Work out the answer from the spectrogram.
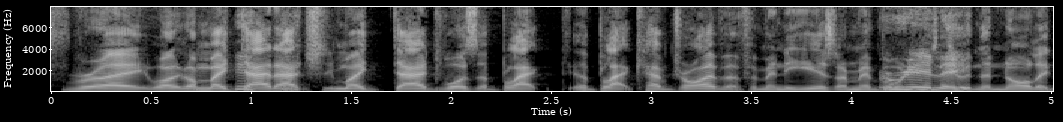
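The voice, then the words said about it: Cockney accent gone slightly transatlantic. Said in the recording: “my accent kind of reasserts itself... I have a proper working class Cockney background... sometimes people struggle to place my accent because it's gone a bit transatlantic. It's a little bit kind of neither one thing nor the other”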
